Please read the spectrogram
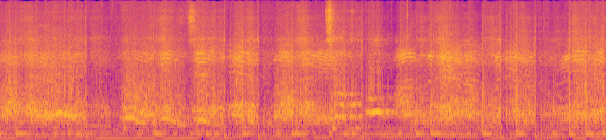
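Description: Live band music over a concert PA, with steady bass notes, under a large crowd shouting and singing along.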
